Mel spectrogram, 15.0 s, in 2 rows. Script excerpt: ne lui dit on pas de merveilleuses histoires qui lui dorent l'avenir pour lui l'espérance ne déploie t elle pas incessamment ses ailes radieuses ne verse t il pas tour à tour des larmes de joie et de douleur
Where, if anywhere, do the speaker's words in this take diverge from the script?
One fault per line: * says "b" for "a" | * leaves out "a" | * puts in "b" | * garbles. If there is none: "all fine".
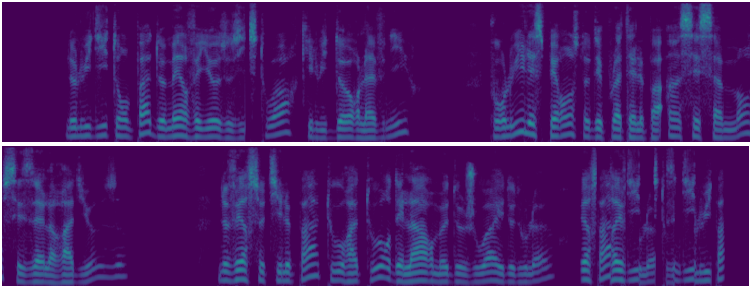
* garbles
